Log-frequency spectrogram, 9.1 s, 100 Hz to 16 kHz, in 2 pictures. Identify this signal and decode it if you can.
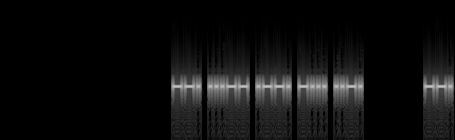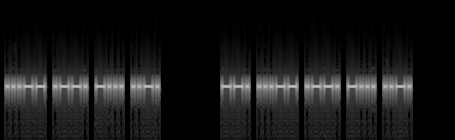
Morse code, heard as a keyed tone, about 38 wpm, 700 Hz. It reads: G3PBF G3PBF G3PBF
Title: DXCC-100 Call Signs - 5 Characters - Repeated 3x - 40wpm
